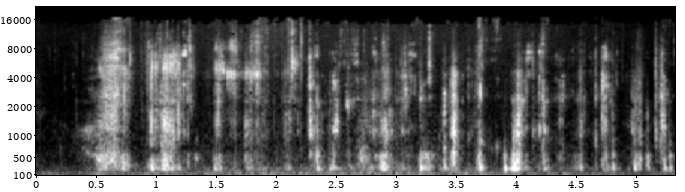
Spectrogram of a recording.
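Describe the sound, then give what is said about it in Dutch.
Loud, wet crunching and chewing of food in a mukbang, the Korean genre of eating in front of a camera, with rapid irregular bites and smacking mouth sounds repeating throughout, no talking. “In Korea ontstaan genre van jonge meisjes meestal die eten voor de camera.”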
